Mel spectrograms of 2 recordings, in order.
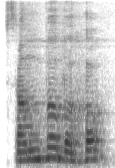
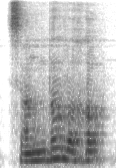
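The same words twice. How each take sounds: First: संभवः slow with an echoing ha at the end; slow demo of the visarga in संभवः. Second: Said in the usual way. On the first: Shown as a demonstration. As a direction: stretch out संभवः, ending -ha. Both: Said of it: "ये जो विसर्ग है इसका भी".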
